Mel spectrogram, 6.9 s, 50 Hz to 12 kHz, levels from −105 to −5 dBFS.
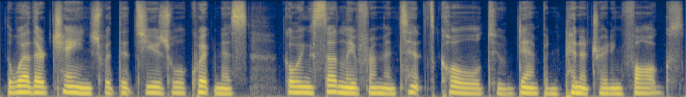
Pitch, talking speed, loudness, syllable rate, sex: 145 Hz, 150 wpm, -20 LUFS, 4.4 syllables/s, female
